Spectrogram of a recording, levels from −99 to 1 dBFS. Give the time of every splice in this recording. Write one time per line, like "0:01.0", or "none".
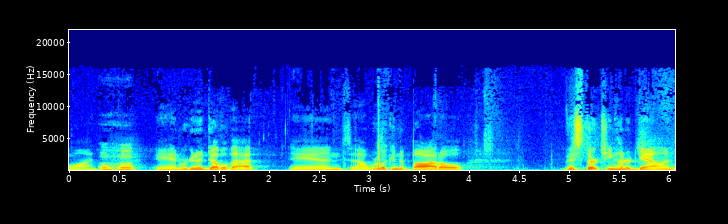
none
